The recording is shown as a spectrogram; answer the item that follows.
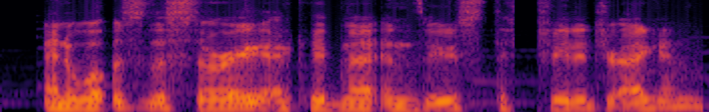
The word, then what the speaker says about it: Echidna: In Echidna. One more time. ECH. ECH. No, E, just one E. Yeah, ECH. IDNA.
